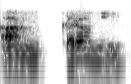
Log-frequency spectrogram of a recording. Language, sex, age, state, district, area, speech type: Sanskrit, male, 18-30, Telangana, Karimnagar, urban, conversation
